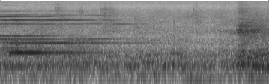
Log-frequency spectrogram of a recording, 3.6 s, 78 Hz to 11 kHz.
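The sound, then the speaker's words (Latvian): A parliament voting bell rings before a vote on the 11th proposal: a steady, sustained electronic tone with bright overtones, holding for several seconds over a low background murmur of the chamber. “Lūdzu zvanu.”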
